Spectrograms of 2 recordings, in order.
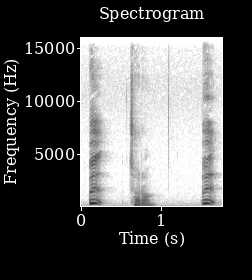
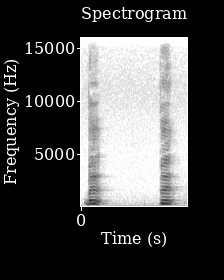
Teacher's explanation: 빡 힘 줘서 공기 조금 내보내면서내는 소리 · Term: 된 소리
